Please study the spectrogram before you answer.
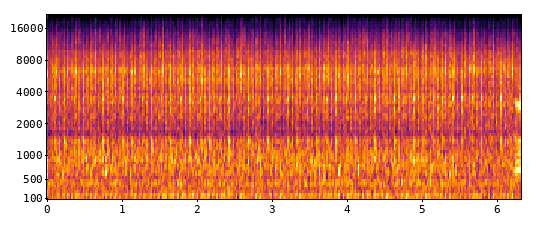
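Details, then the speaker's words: David Brown tractor, diesel, first start after sitting 10 years outdoors, low battery: old diesel idles with a regular, even chug at steady speed, no knocks or misses, running cleanly as if turned off yesterday; normal idle. "Have a listen to that. Like she was turned off yesterday."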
